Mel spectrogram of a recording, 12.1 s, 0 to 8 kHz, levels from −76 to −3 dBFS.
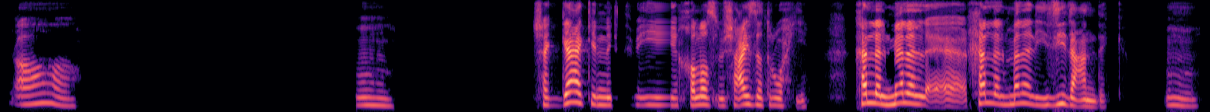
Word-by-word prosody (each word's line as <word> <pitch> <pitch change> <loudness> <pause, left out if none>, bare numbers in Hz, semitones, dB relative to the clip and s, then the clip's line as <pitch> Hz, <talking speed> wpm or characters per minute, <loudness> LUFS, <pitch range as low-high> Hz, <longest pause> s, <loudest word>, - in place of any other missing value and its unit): آه. 220 -5 -7 2.7
امم. 200 -2 -10 1.4
شجعِك 240 +6 +3
إنك 205 -2 -4
تبقي 200 -1 -8
خلاص 195 +1 0
مش 185 0 -2
عايزة 215 -1 +3
تروحي، 185 -5 -9 0.5
خلَّى 245 0 +6
الملل 235 0 +3
آآ، 170 -6 -3
خلَّى 250 0 +2
الملل 230 +1 -1
يزيد 200 +2 -1
عندك، 165 -3 -4 0.4
امم. 185 -4 -11
205 Hz, 85 wpm, -20 LUFS, 190-230 Hz, 2.7 s, خلَّى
